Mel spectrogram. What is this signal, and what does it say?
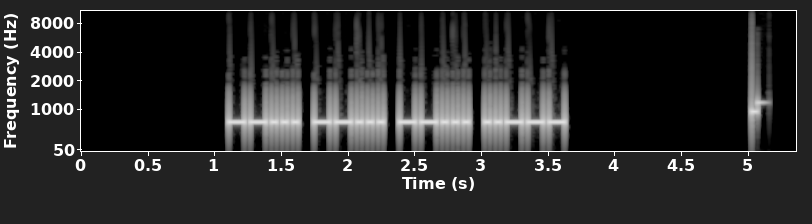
Morse code, heard as a keyed tone, about 29 wpm, 700 Hz. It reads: 7772
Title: Numbers - 4-Digit 30wpm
